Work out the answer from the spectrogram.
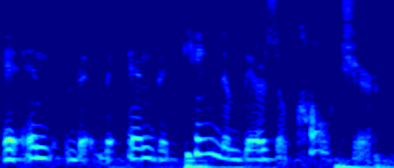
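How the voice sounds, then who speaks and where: A woman's voice: on the low side, animated, normal speed, vocal fry, background noise. A woman guest on a talk show, answering in a sermon-like way, repeating words and quoting scripture. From Arizona, US. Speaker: guest prophetess and author. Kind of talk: preaching-style interview answers.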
